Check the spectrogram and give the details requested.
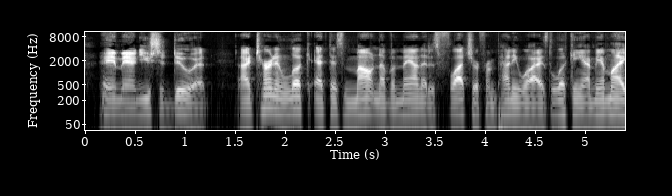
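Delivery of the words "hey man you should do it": booming, dark, deep voice. Telling a story, the speaker quotes a man behind him in Fletcher's booming deep voice. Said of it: "booming, dark, deep voice go".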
